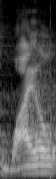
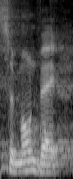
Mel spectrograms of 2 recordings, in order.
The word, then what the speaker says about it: Simone Weil: You might hear people mispronounce that. I mispronounced it the first time I mentioned her name at the beginning of the series. So, that happens. Her name is Simone Ve.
